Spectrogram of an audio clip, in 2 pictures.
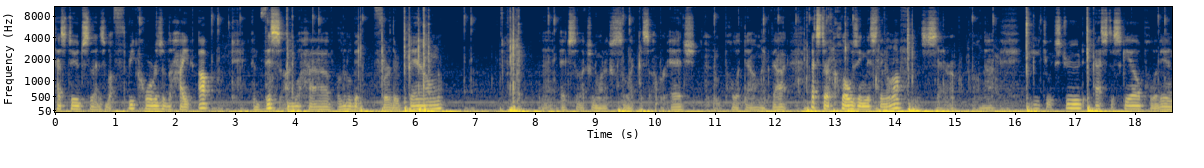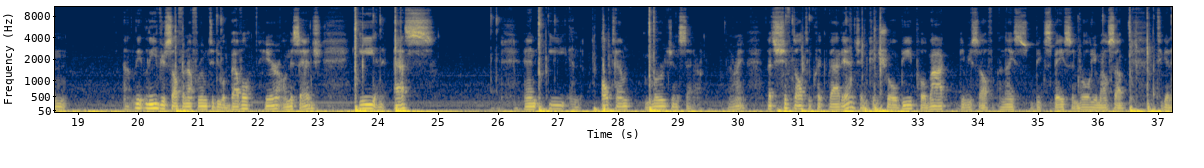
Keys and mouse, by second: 2.5 click, 3.1 middle click, 3.8 Tab, 3.8 click, 5.8 a, 6.1 ctrl+Tab, 7.6 ctrl+Tab, 9.5-12.3 drag, 12.3 middle click, 14.2 KP_Decimal, 16.1 e, 17.2 s, 20.6 s, 23.6 e, 24.2 s, 26.6 e, 27.7 alt+m, 30.8-32.7 drag, 32.2 ctrl+b, 36.5 a, 36.7 Tab.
